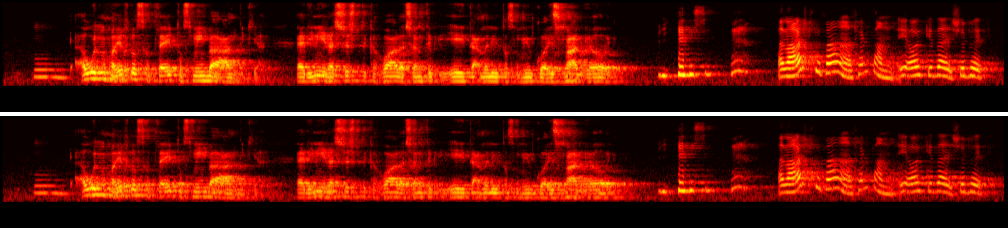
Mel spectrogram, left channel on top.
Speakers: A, on the left (about 75°); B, on the left (about 45°).
A: امم
B: اول ما هيخلص هتلاقي التصميم بقى عندك يعني اديني غششتك اهو علشان تبقي ايه تعملي تصميم كويس <laughs> مع الاي اي
A: <laughs> ماشي. انا عارفه فعلا انا فهمت عن ايه اي كده شبه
